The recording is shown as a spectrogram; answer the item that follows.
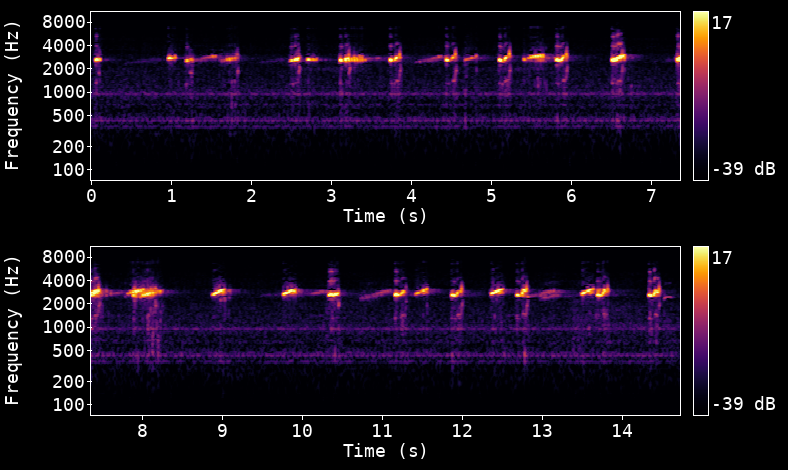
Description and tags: Sound of little frogs known as "peepers", which come out in the Spring in marshy areas in the Northeastern US
New-England, peepers, frogs, Spring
